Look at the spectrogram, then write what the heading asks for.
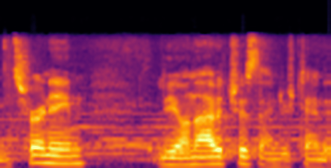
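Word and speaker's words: Leonavičius: that there's a second channel simply called Leonavicius, which is my name and surname. Leonavicius, I understand it's a tough name to pronounce, so that's why I'm saying.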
